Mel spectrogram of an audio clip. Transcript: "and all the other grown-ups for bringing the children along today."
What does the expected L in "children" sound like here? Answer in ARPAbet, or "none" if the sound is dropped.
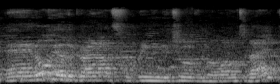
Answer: L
